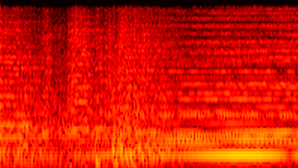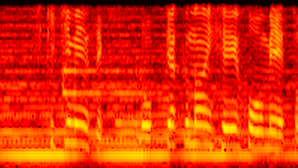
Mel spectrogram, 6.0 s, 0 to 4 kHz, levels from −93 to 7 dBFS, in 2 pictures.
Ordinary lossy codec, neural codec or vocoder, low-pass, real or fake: none; none; 3.6 kHz; real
